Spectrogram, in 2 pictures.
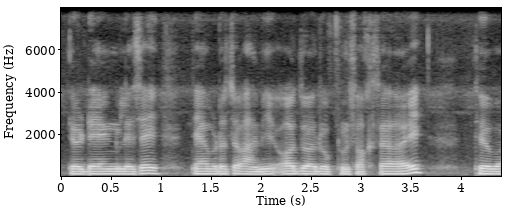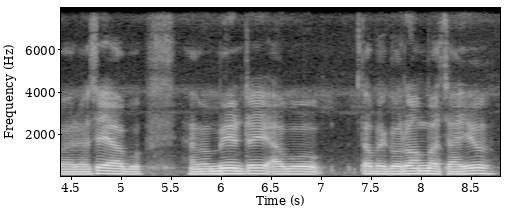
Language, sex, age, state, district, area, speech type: Nepali, male, 30-45, West Bengal, Kalimpong, rural, spontaneous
